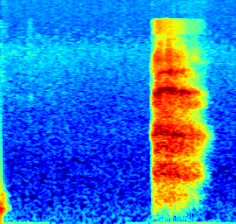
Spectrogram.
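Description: A woman sighs once, a short breathy sigh about one and a half seconds in, after a stretch of dead silence.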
